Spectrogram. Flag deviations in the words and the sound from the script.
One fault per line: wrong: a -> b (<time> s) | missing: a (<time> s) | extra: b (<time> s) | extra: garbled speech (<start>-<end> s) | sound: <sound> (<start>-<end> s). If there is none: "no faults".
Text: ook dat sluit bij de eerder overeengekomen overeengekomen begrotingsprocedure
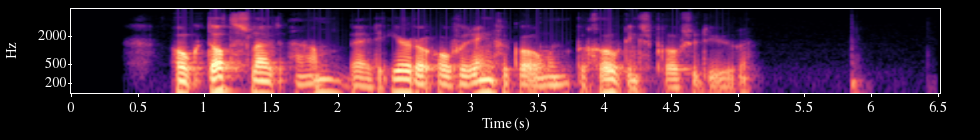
extra: aan (1.6 s)
missing: overeengekomen (3.7 s)
sound: thud (5.8-6.0 s)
